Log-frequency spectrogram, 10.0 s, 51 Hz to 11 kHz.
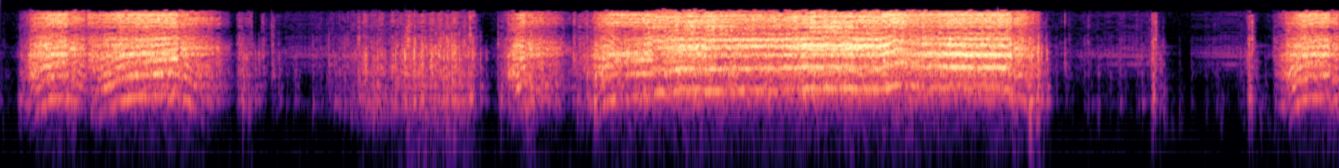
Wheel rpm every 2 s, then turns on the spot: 50, 10, 110, 130, 30.
none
